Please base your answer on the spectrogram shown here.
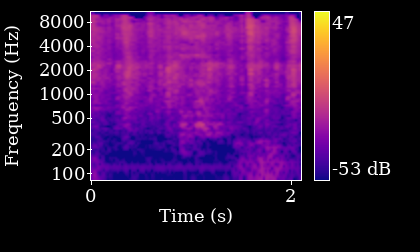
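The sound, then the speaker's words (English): Church audience clapping hands in praise during an evening sermon. Faint, steady clapping from many people runs throughout without a clear pause. “If you'll give him another hand clap of praise, I'll catch my breath and finish this sermon tonight.”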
